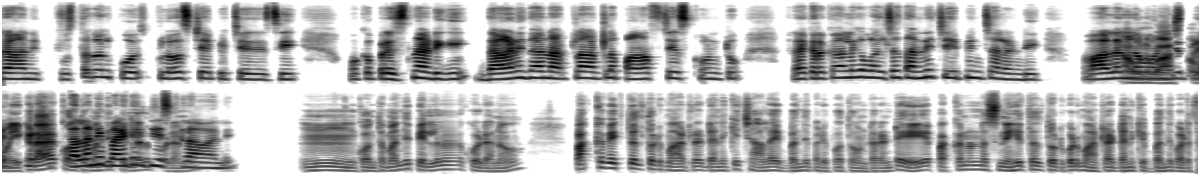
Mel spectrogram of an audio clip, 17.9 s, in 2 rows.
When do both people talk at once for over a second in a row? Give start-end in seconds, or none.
8.4-10.4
